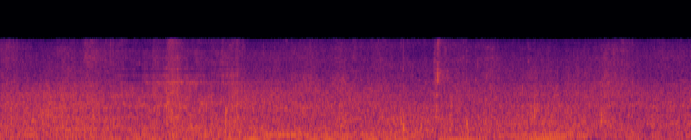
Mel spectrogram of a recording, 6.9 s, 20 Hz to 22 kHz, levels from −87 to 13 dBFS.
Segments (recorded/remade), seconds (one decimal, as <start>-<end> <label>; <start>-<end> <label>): 0.0-1.2 recorded; 1.2-2.4 remade; 2.4-6.9 recorded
